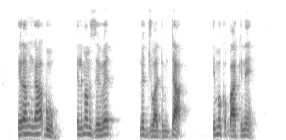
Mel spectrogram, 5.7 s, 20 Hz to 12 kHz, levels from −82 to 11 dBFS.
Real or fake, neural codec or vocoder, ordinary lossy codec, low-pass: real; none; Opus, 24 kbps; 7.2 kHz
